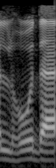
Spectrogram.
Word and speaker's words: الهدى: الهدى يعني قرأتها مثل التقليل، الهدى هذا كذا يقرأ ورش وبعض القراء. فانتبه لفتح الفك قليلا، الهدى هكذا.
